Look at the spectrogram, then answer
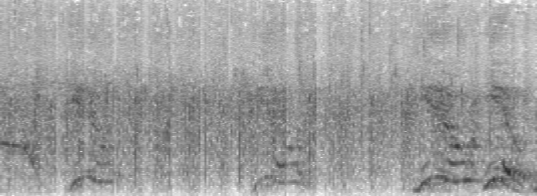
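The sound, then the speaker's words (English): Sustained applause from a sizable crowd fills the whole stretch, a dense steady wash of clapping with occasional voices calling out and cheering underneath. “You clap for that.”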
